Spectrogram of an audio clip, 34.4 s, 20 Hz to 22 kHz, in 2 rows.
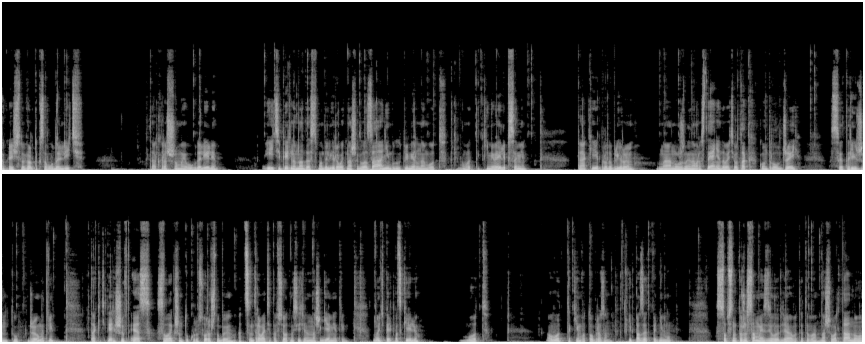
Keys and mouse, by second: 0.8 x, 2.1 Tab, 2.8 g, 4.0-5.3 middle drag, 5.3-6.1 shift+drag, 6.1-13.4 middle drag, 6.5 s, 7.2 s, 8.8 g, 9.6 s, 11.5 shift+d, 13.4-14.8 drag, 15.2 ctrl+j, 15.2 ctrl+click, 18.1 shift+click, 18.1 shift+right click, 19.5-21.2 shift+drag, 19.5-21.2 shift+middle drag, 19.5-21.2 shift+right drag, 19.5 shift+s, 23.2 s, 24.7-34.4 drag, 24.8 g, 27.3 s, 29.4 g, 30.4 z, 32.1 middle click, 32.1 right click, 32.6 g, 34.2 KP_7.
